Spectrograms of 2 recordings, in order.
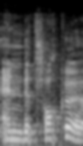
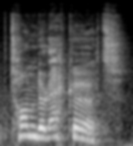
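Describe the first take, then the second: First: The name begins with an 'en' sound. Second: The name begins with a 'ton' sound. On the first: The speaker calls it wrong. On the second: The speaker calls it right.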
